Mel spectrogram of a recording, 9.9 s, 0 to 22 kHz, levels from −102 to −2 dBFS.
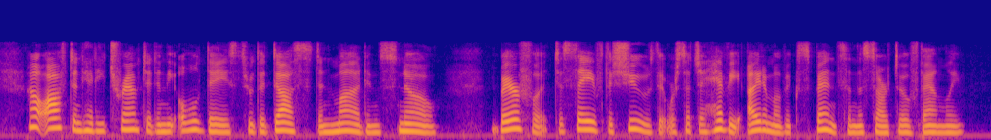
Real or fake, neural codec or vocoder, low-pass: fake; codec, 16 kHz, 4 kbps, FunCodec, trained on Chinese and English, 50 frames a second; 7.2 kHz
